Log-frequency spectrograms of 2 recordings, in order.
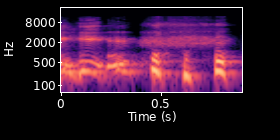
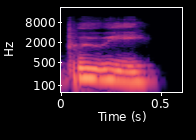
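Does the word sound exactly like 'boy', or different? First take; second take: like boy; different. First: The word is said exactly like 'boy'. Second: The word is not said like 'boy'. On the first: This is how the speaker says it. "but I pronounce it boy" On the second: This is how some other people say it. "whoever pronounces it that"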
